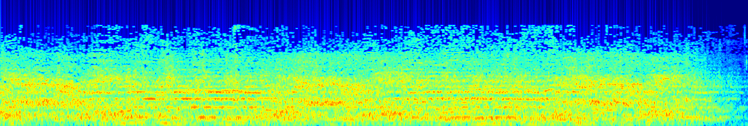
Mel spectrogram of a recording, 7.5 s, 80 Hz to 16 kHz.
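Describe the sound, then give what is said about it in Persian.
A huge stadium crowd chants loudly in unison, a dense, continuous roar of many voices that holds steady for several seconds before fading out, as fans at Azadi Stadium chant for Voria Ghafouri during Esteghlal's 3-1 league win over Naft Masjed Soleyman. “بله، تشویق تماشاگران بازی استقلال و نفت رو شنیدیم نفته.”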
